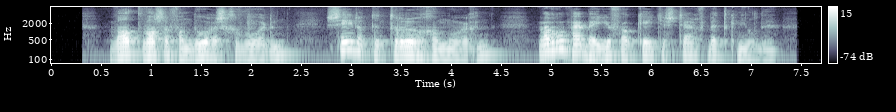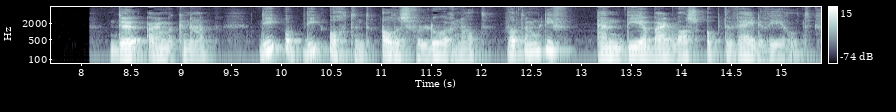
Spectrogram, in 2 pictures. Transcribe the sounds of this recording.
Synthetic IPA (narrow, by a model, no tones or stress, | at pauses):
ʋɑtʋɑsɛɹvɑndʊːrɪsχəʋɔɹdən | sejdəɹt̚dətrøːrəχəmɔɹχən | ʋaːrɔpɦɛjbɛjɵfrɑwkeːt͡ʃəstɛɹvbɛtknilˠdə | dəʔɑɹməknaːp̚ | diɔp̚diɔχtəntɑləsfəɹloːrənɦɑtʋɑtɦəmlif | ʔɛndiːɹbaːɹʋɑsɔbdəʋɛjdəʋɪːrə̰lˠt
